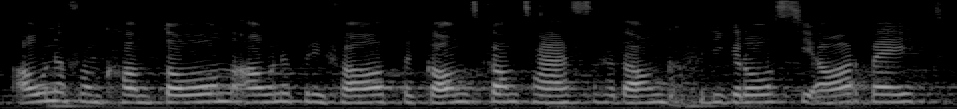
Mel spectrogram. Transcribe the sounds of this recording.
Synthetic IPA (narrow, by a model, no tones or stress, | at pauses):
ʔɑʊnəfɔmkʰɑntoːnɑʊnəprifɑːtəɡ̥ɑnt͡sɡ̥ɑnt͡shært͡slɪχədɑŋkχfyːdiːɡɾoːsiɑːɾbɛɪt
